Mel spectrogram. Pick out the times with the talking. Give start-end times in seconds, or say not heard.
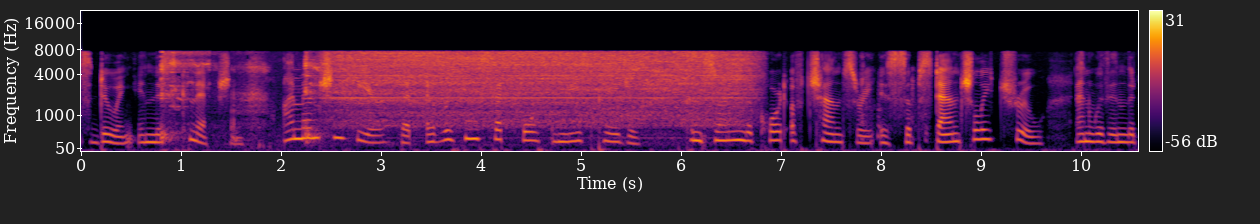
0.0-10.5.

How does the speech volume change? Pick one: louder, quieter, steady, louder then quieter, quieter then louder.
steady.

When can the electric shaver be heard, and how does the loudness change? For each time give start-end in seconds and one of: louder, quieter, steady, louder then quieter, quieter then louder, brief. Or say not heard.
not heard.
